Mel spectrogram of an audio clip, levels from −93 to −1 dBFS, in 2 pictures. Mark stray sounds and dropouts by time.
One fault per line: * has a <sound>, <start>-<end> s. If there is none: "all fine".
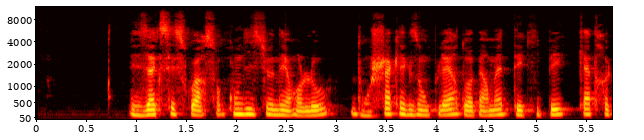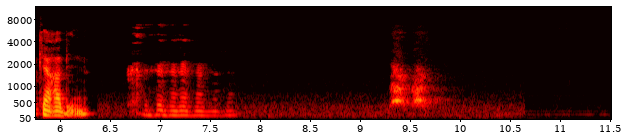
* has a laugh, 6.7-7.8 s
* has a bark, 9.2-10.6 s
